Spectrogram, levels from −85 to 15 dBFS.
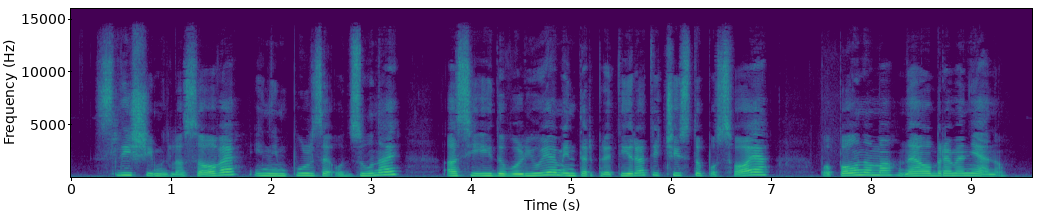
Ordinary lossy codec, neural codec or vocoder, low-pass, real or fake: AAC, 64 kbps; none; 14.4 kHz; real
